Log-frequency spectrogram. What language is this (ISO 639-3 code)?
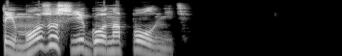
rus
